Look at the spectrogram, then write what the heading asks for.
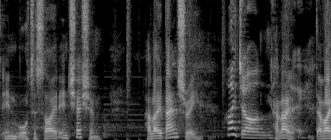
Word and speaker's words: Bansree: the bagnall project in Waterside in chesham hello banshri hi John hello have I pronounced your name right you have yeah yeah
